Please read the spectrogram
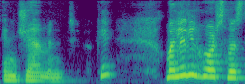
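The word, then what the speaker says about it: enjambment: j a m b m n t but pronounced in jamond okay my little horse must think it queer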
